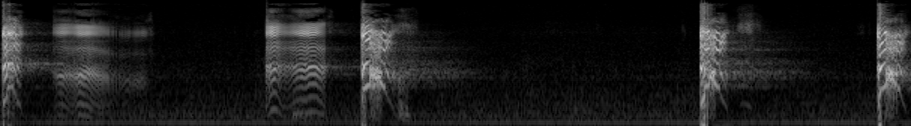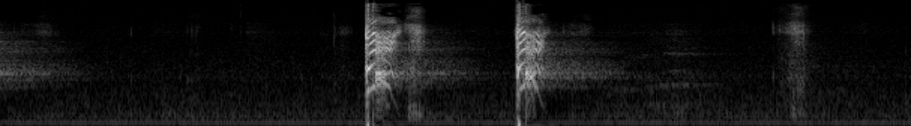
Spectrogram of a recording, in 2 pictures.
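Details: A female dog reacts to her owner walking away with about seven short, high, sharp barks and yelps in uneven bursts, with brief silences between and a low steady hum underneath.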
